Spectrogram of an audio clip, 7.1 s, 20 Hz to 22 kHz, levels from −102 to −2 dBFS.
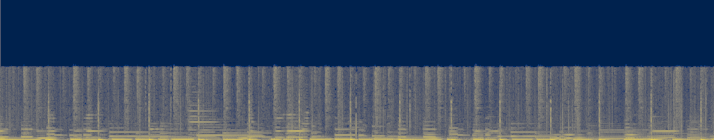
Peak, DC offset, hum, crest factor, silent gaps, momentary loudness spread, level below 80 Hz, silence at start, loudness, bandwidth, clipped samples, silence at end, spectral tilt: -8 dBFS; under 0.1%; none; 16 dB; none; 3 LU; -30 dBFS; 0 s; -25 LUFS; 12 kHz; under 0.1%; 0 s; -6.5 dB/octave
